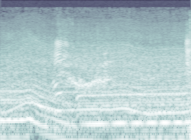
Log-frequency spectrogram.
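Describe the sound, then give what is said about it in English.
A video game race car engine roars steadily as the nitrous boost kicks in, its pitch shifting upward, with brief hissing whooshes layered over the continuous, loud engine drone. “There you go, through nitrous.”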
